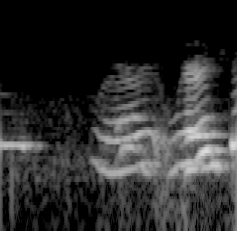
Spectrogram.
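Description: Baby babbling: a long held vocal note that fades out about half a second in, then after a short lull a wavering, gliding squeal near the end.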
